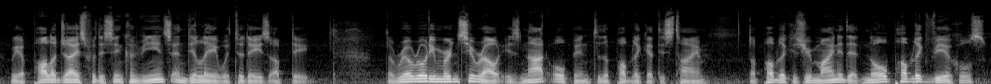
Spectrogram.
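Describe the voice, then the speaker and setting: A man reading a formal, scripted civil defense broadcast as an official announcer, in a grave, measured manner. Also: low voice, darkish tone.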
